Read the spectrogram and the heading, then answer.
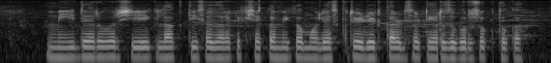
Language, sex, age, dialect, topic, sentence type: Marathi, male, 18-24, Standard Marathi, banking, question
